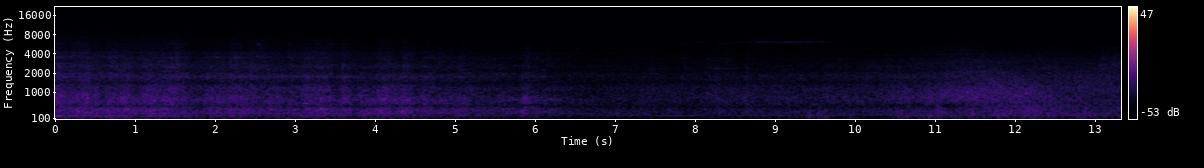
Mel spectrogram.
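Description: Tosaden streetcar running along street-embedded rails and drawing away, its wheel rumble fading over the first six seconds. Road traffic goes with it, and a small truck's engine and tyres swell as it approaches near the end.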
